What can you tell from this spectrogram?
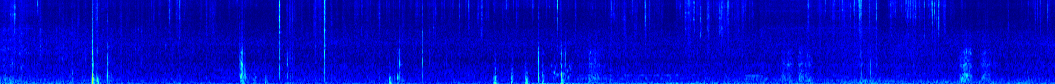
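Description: Irregular light clicks, taps and rustles of hands handling succulent cuttings and a cutting knife, the sharpest click about two seconds in.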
